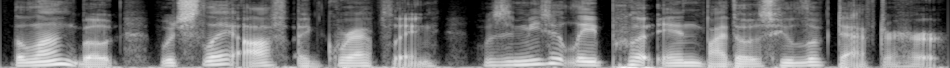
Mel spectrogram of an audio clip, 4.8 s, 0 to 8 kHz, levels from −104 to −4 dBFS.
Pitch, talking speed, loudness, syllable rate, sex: 125 Hz, 225 wpm, -19 LUFS, 6.3 syllables/s, male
